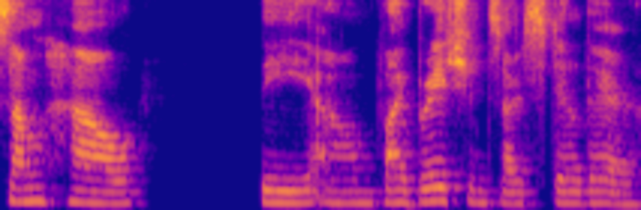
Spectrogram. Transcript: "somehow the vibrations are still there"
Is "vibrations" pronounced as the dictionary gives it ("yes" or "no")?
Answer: yes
